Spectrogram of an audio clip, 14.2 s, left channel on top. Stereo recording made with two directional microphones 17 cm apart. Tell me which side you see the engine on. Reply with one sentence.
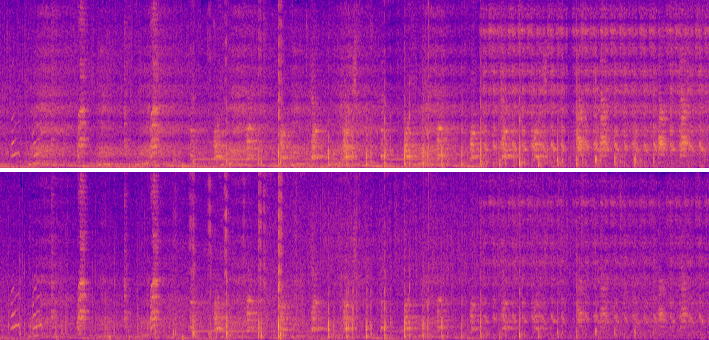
In this clip you hear the engine on the left.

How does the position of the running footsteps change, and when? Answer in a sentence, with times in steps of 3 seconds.
You can hear the running footsteps not at all from 0 s, on the right from 3 s, in the centre from 6 s and on the left from 9 s.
